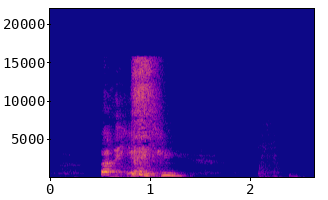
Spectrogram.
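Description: One loud, wet sneeze with a short inhaled build-up and a spray-like burst, then faint sniffs.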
